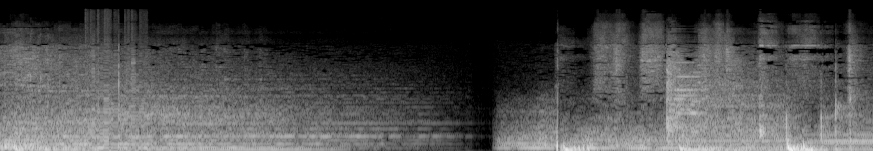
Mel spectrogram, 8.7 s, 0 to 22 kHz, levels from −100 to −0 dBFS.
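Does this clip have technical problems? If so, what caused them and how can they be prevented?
Yes. From 0.85 to 1.48 s there's robotic sound from repeated short buffers, a rigid 93.8 Hz buzz, which fits a roughly 10.7 ms chunk looping while about half the real audio is skipped, likely from data arriving too slowly. A larger playback buffer prevents it.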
